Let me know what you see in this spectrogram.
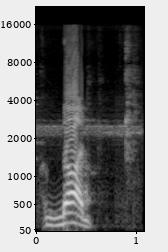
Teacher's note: huruf dod itu kan makhrajnya ujung lidah kita ada di mulut bagian atas dalam tuh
